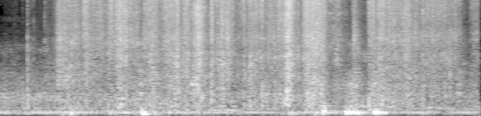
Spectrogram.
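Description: Aluminium foil being crumpled and crinkled by hand, an irregular crackling that starts about a second in and stops just before the end.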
